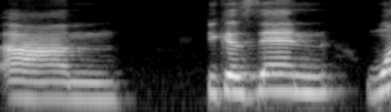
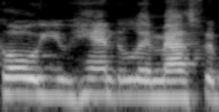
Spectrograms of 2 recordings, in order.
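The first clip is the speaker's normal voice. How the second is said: put-on condescending tone, quieter; 5 dB quieter than usual. Quoting a council member's remark to a rival candidate, in a mock-condescending tone. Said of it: "in this condescending tone".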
